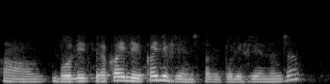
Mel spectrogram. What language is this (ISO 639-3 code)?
nep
